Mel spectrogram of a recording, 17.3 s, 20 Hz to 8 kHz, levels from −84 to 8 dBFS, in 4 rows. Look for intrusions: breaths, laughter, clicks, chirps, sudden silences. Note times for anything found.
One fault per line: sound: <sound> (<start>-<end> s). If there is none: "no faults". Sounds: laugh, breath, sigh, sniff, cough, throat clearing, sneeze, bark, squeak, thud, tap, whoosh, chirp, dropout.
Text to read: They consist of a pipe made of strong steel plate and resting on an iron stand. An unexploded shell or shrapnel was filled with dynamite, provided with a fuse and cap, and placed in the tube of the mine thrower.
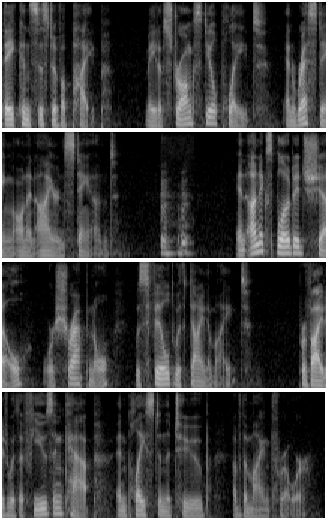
sound: laugh (6.4-6.9 s)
